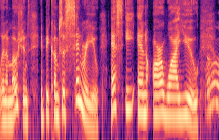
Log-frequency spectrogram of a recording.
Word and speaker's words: senryu: If you make it about people and emotions, it becomes a senryu, SENRYU. 5 syllables, 7 syllables, 5 syllables, the same exact number of syllables and count as a haiku, but it's called a senryu.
